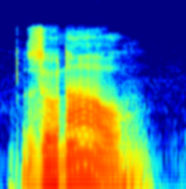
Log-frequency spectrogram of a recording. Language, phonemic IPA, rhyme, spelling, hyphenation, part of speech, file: Dutch, /zoːˈnaːl/, -aːl, zonaal, zo‧naal, adjective, Nl-zonaal.ogg
- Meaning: zonal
